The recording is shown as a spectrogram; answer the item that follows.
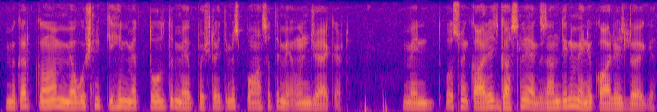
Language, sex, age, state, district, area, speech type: Kashmiri, male, 30-45, Jammu and Kashmir, Kulgam, rural, spontaneous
